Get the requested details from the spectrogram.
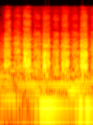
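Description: A dog pants rapidly and steadily, about five quick breathy huffs in just over a second, fairly loud with no talking.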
